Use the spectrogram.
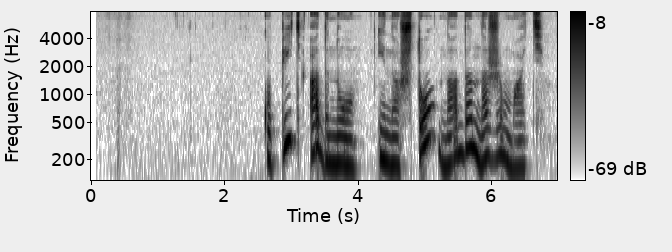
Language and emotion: Russian, neutral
